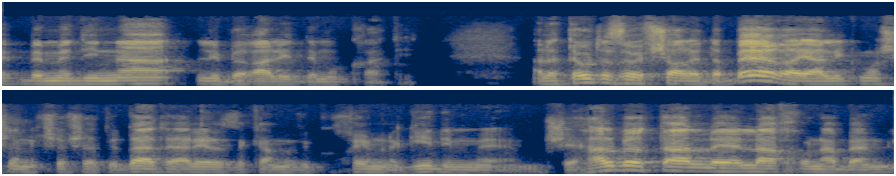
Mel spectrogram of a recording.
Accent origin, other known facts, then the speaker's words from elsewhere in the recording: Germany; אני בתור אזרח גרמני שייך לעם הגרמני.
